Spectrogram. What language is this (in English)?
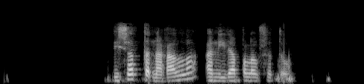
Catalan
